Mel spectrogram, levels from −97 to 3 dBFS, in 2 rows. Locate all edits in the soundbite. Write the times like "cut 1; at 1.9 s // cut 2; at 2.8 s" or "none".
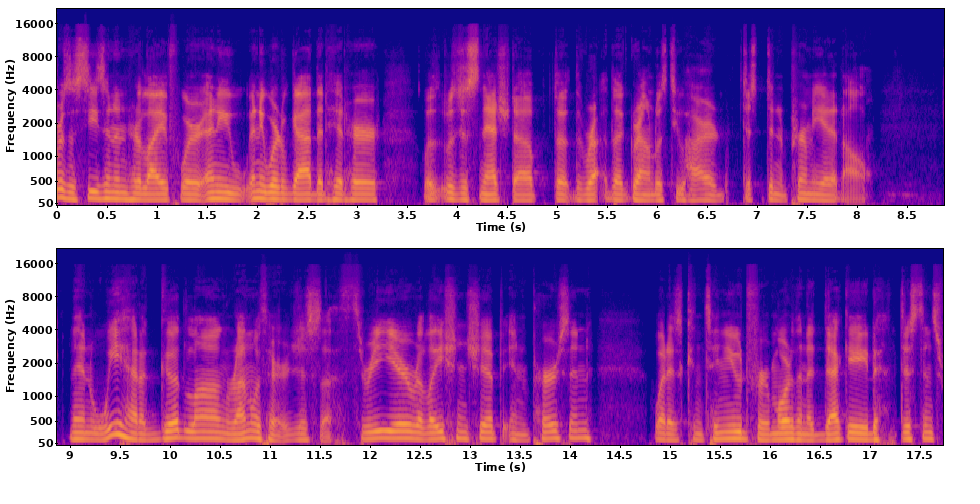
none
